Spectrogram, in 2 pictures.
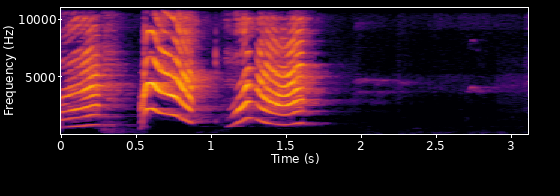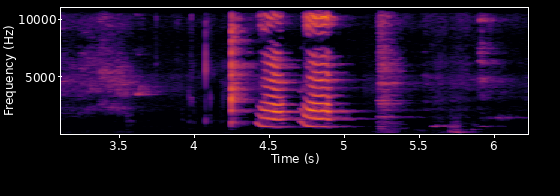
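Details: Pet talking parrot speaking human words indoors: three strong speech-like syllables with rising-falling pitch, then a long gap and two quieter, shorter syllables followed by faint clicks and rustles.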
